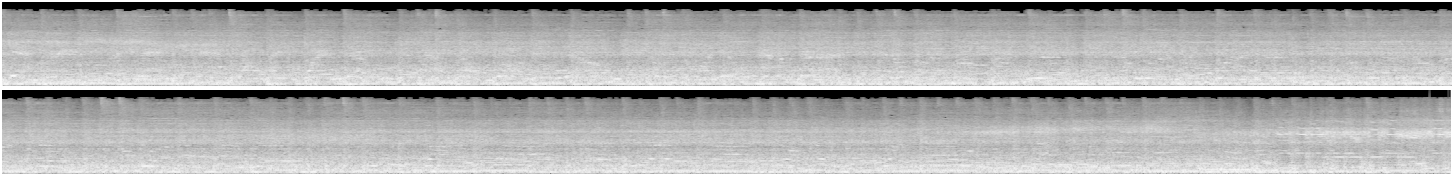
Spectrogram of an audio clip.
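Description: A live rock band playing loud and steady: electric guitars over a full drum kit.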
